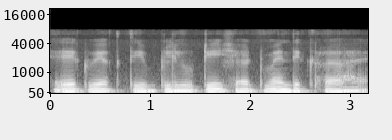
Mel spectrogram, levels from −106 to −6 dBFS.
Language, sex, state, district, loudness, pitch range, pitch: Hindi, male, Himachal Pradesh, Shimla, -14 LUFS, 105-125 Hz, 110 Hz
